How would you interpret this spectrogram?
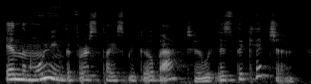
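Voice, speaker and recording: A woman's voice: medium pitch, expressive, fairly quick, vocal fry, a little mellow, slight background noise. A woman reading a children's picture book aloud like a schoolteacher, expressively and with exaggerated emphasis.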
